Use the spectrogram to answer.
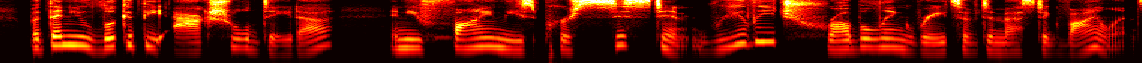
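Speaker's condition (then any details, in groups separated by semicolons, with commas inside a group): No condition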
